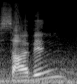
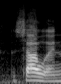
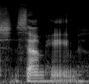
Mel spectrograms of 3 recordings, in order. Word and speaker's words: Samhain: Um, so those who are witches in the no will say sawin or savin and not sam hayne is how you can tell the outsiders.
